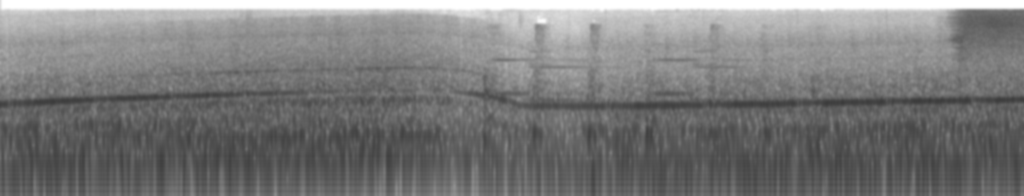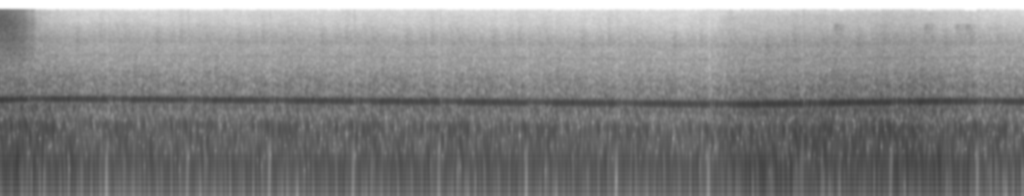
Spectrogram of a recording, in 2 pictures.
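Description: A bus engine hums steadily, its whine rising and falling with speed.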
